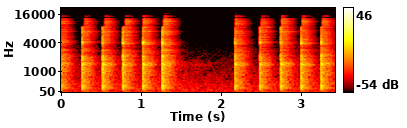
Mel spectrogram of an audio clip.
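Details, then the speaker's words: Japanese plane (Ishido Teruhide) back blade during ura-dashi (pushing out the back): sharp ringing "tang-tang" hammer taps about four a second that rebound — wrong, the blade sits unsupported over its hollow back and can crack; fix is a pig-nose support under it. "들어보세요 이 소리가 살 치는 건데 소리가 나와 안됩니다 탕탕 표현 소리죠 탕탕 표현 소립니다"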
